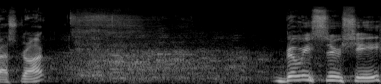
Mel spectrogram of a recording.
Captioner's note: audience laughing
